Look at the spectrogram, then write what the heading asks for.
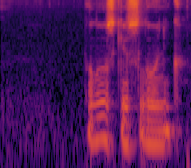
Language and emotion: Russian, sad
